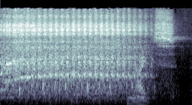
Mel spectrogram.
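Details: Old Suzuki motorcycle, non-running marketplace find, after cleaning the switches and a terminal; starter spins the engine with quick, even whirring pulses for about two seconds. Strong, normal cranking, spark not yet checked.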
